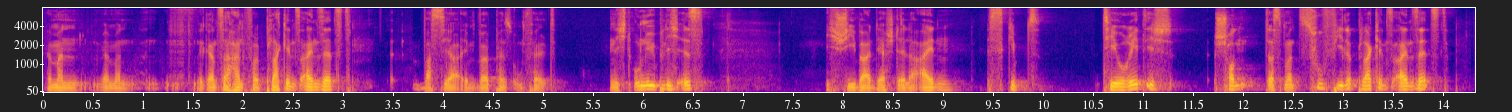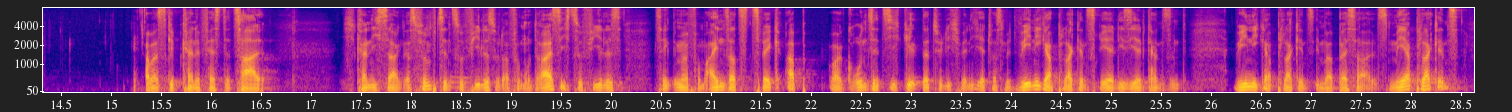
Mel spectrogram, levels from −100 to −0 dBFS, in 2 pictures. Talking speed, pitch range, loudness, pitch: 165 wpm, 85-105 Hz, -19 LUFS, 95 Hz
